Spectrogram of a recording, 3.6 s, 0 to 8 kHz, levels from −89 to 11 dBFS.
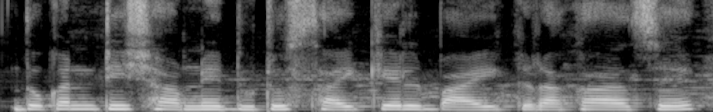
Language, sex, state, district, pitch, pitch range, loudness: Bengali, female, West Bengal, Cooch Behar, 235 Hz, 225-245 Hz, -12 LUFS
